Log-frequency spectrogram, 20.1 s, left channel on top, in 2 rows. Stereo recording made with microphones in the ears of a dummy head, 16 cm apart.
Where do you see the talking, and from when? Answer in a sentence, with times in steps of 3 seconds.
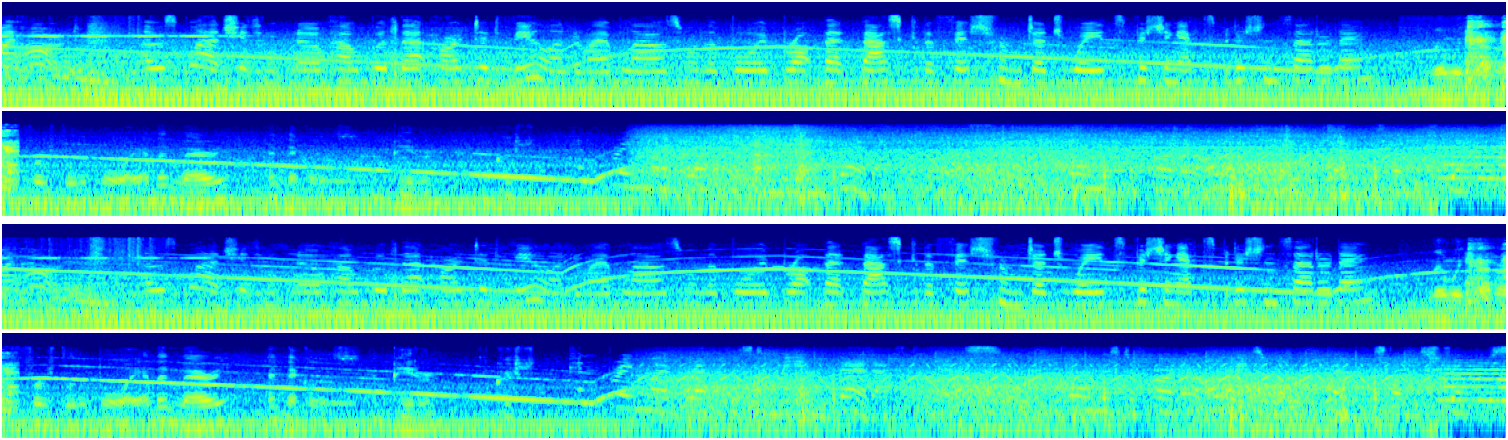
You can hear the talking on the left from 0 s, in the centre from 6 s and on the right from 9 s.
